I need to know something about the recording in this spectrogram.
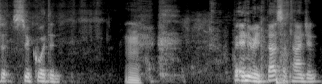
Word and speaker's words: Suikoden: about google translate a lot of westerners will pronounce it suiciding because they'll go into google translate and they'll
